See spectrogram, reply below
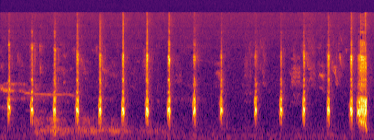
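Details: Female chukar partridge kept for hunting repeats short, dry clucks roughly three times a second at an even pace, with a low murmur early on and a louder harsh note at the end.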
